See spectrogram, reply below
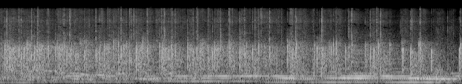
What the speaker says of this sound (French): On va acclamer donc pour les deux sœurs qui nous visitent.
